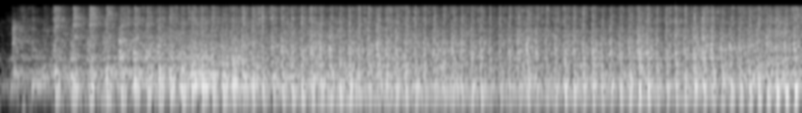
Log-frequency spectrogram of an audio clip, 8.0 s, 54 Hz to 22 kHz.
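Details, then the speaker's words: 1968 Sears hydro tractor after the rod and crank were replaced: a sharp, regular rapping of three to four per second persists. It burns no oil. The owner now suspects piston slap. "don't know if that was part of the problem, but it's still making the same noise, guys. So my new theory is I think it's piston. It's got piston slop."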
